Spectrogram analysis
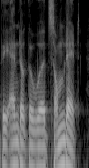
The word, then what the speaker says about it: Somdej: end of the word Somdet, it's not pronounced as a J. It becomes hard, like a T or a D.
